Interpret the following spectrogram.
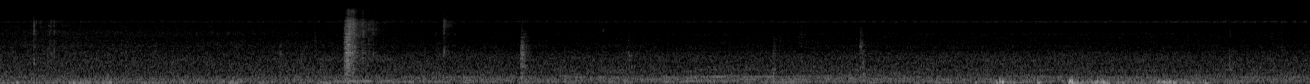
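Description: Crickets chirping steadily. A sharp click comes about three and a half seconds in, and a few dull thumps near the end.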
